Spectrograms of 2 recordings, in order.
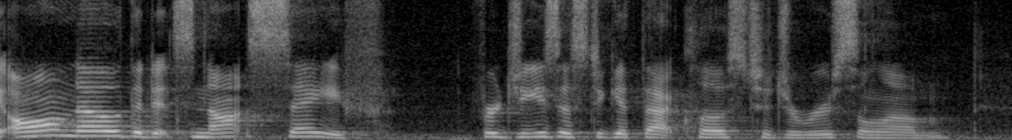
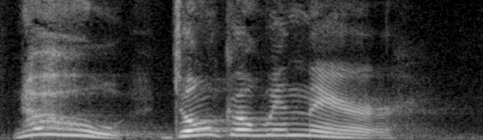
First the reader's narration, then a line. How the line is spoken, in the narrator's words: audience members at a horror movie yelling at the screen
